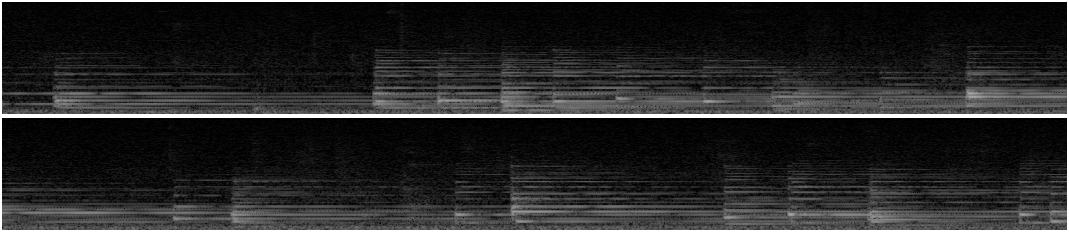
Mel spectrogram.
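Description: Piano playing a slow piece of chords and melody, with new notes struck about once a second and fading between strikes.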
